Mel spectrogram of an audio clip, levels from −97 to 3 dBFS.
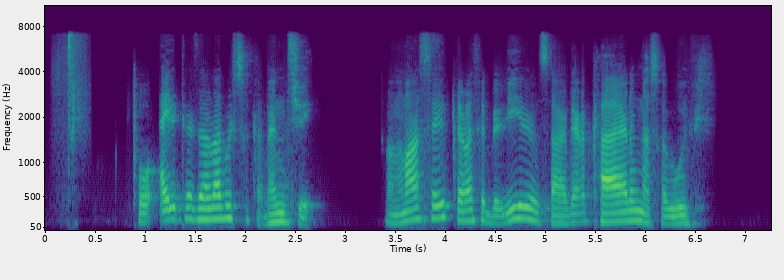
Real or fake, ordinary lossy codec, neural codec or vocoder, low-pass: fake; none; codec, 16 kHz, 0.5 kbps, X-Codec, HuBERT features, trained on general audio; 7.2 kHz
